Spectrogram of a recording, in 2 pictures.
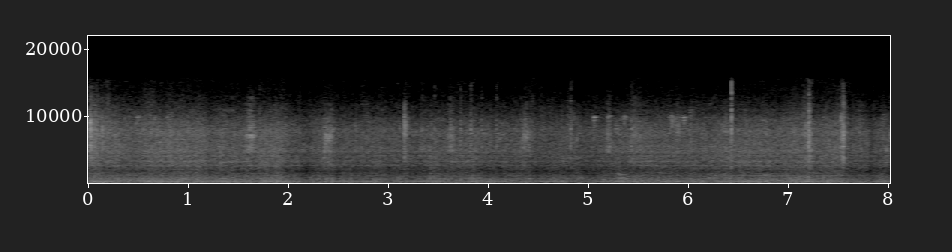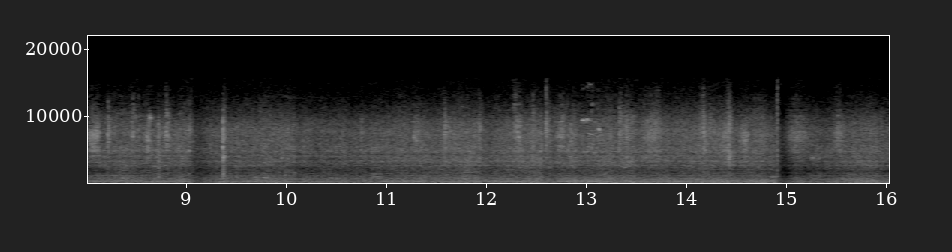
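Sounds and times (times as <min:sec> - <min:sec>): aircraft cabin engine rumble: 0:00.0 - 0:16.0.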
